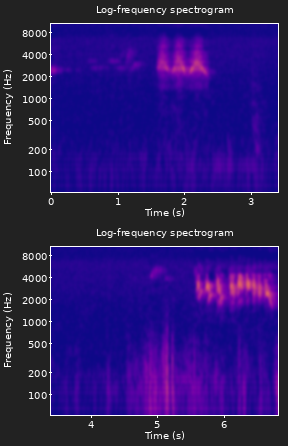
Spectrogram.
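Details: Greater green leafbird from Ngawi, East Java, with a brief buzzy chattering burst, then after a gap a rapid run of harsh trilled notes over rustling and knocking noises.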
